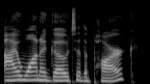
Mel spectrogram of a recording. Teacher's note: the important content words like want, go, and park are usually stressed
